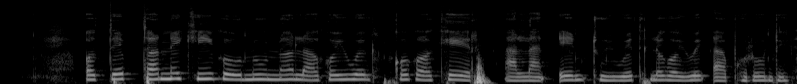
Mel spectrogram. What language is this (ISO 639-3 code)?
kln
